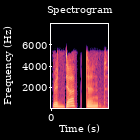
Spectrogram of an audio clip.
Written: reductant

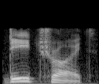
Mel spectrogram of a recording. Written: Detroit

